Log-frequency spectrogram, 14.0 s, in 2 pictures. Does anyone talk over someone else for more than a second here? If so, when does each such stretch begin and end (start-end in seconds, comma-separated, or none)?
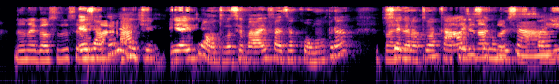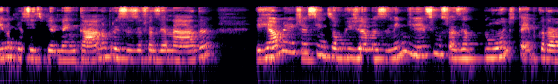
4.8-7.0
